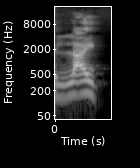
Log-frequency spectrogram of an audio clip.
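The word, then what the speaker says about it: light: देखिए आई के बाद जी एच है तो आई का क्या उच्चारण होगा? तो आप जानते होंगे। याद होगा रूल्स। तो क्या इसको पढ़ेंगे? लाइट पढ़ेंगे। लाइट इसमें जी एच जो है ना साइलेंट रहता है।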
